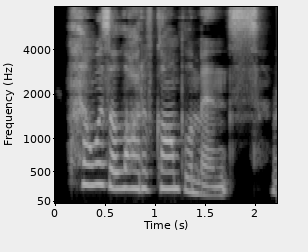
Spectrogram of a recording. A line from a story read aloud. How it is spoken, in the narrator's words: Remus laughed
